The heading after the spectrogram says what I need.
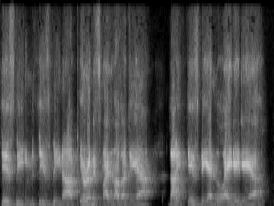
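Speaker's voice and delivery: put-on, squeezed, small, monstrous voice. An actor offers to play Thisbe too, speaking as Thisbe in a monstrous little voice. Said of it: "I'll speak in a monstrous little voice".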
